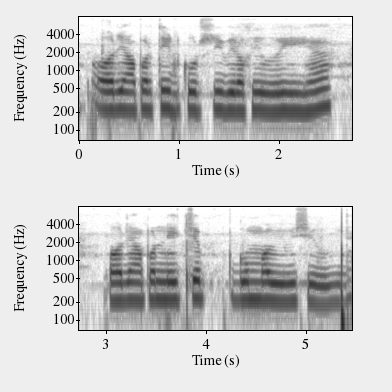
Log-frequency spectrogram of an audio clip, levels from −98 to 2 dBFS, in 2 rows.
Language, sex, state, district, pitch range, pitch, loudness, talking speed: Hindi, male, Uttar Pradesh, Hamirpur, 210-225 Hz, 220 Hz, -27 LUFS, 195 wpm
